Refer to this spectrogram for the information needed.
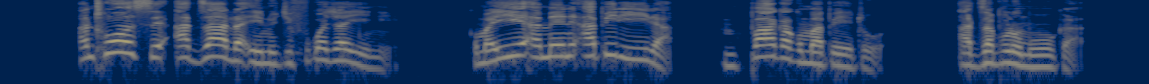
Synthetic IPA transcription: antʰuɔnsɛʔad͡zaɗainut͡ʃifukwat͡ʃaiːnɛ̰ | kɔmaijɛʔamɛnɛʔapiɾiɾa̰ | m̩pak̬ak̬umapɛtɔ̰ | ad͡zap̬ulumuːka̰

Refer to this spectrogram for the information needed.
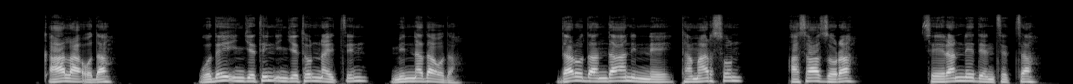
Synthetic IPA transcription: kʼaːlaːʔɔ̰d̪ɐ | wɔd̪ɛjɪɲd͡ʒɛt̪ɪnɪɲd͡ʒɛt̪ɔnːɐjt͡sʼːɪn | mɪnːɐd̪ɐɔd̪ɐ̰ | d̪ɐɾɔd̪ɐnd̪ɐʔɐnɪnːɛt̪ɐmaːɾsɔn | ʔɐsaːzɔɾɐ | se̞ːɾɐnːɛd̪ɛnt͡sːɛt͡sːɐ

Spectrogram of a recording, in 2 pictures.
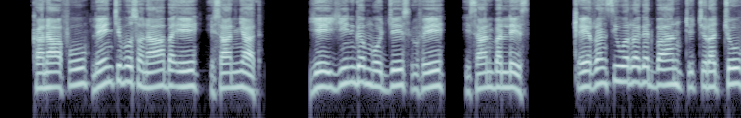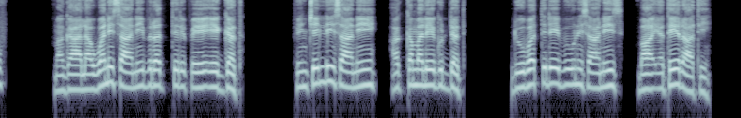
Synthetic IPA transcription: kɐnaːfuːle̞ːnt͡ʃʼɪbɔsɔnaːbɐʔe̞ː | ɪsaːnɲaːt̪ɐ̥ | je̞ːjːiːŋɡɐmːoːd͡ʒːiːsᶑʊfe̞ː | ɪsaːnbɐlːe̞ːsɐ̥ | kʼe̞ːrːɐnsiːwɐrːɐɡɐd̪bɐʔɐnt͡ʃʼɪt͡ʃʼːɪɾɐt͡ʃːuːf | mɐɡaːlaːwːɐnɪsaːniːbɪɾɐt̪ːɪɾɪpʼeːeːɡːɐt̪ɐ̥ | fɪnt͡ʃʼɪlːɪːsaːniː | ɐkːɐmɐle̞ːɡʊd̪ːɐt̪ɛ̥ | d̪uːbɐt̪ːɪd̪e̞ːbɪʔuːnɪsaːniːs | baːjɐt̪e̞ːɾaːt̪i

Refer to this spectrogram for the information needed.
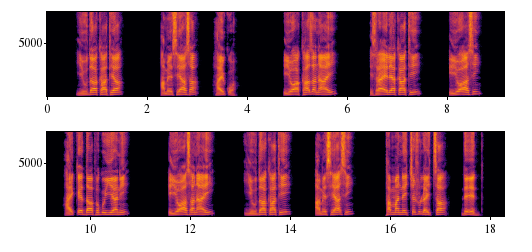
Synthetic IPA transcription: jɪhʊd̪aːkaːt̪ɪjaː | ɐ̰meːsɪjaːs̬ɐ | hɐjkʼʊ̰wɐ̰ | ʔɪjoːaːkaːzɐnɐʔɐj | ɪs̬ɾaːʔelɪjɐkaːt̪iː | ɪjoaːs̬ɪ | hɐ̰jkʼːe̞ːd̪ːaːpːɛɡʊjːɪjanɪ | ɪjoaːs̬ɐnɐʔɐj | jɪhʊd̪aːkaːt̪iː | ɐmeːsɪjaːsɪ | t̪ɐmːɐnːɛɪt͡ʃːɛʃ̬ʊlɐjt͡sːaː | d̪ɛʔe̞ːd̪ɐ

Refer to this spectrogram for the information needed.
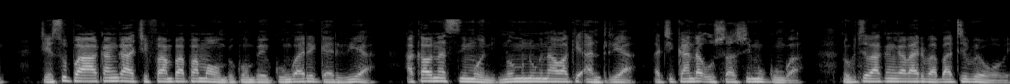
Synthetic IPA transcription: d͡ʒe̞supaːkaŋɡaːt͡ʃifambapamaɦo̞mbeko̞mbeɡʱuŋɡwaɾe̞ɡʱaɾiria | akao̞nasimo̞nino̞munuŋunawak̬e̞ʔandriaʋat͡ʃikandauʂaʂimuɡʱuŋɡwa | nok̬utiʋakaŋɡaʋaɾiʋaɓateʋeɦoːʋe̞

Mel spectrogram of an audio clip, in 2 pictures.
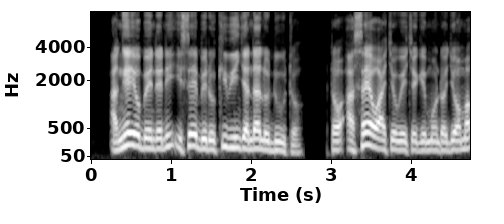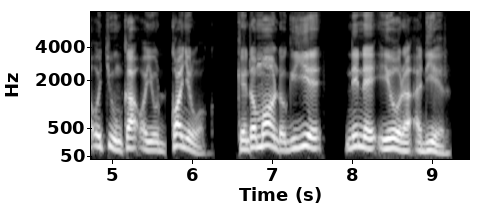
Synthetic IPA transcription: aŋejobendenɪʔisebedokiwiɲd͡ʒandaloduto | tɔʔasɛwat͡ʃɔwet͡ʃeɡɪmɔndɔd͡ʒɔmaot͡ʃuŋkaʔɔjʊd̚kɔɲɾwɔ̰kː | endomɔndɔɡije | nɪnɛʔɪoɾaʔadjer

